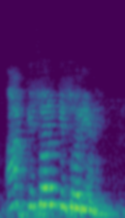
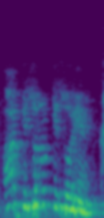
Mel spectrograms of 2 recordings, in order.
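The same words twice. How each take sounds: The two takes are said the same way.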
